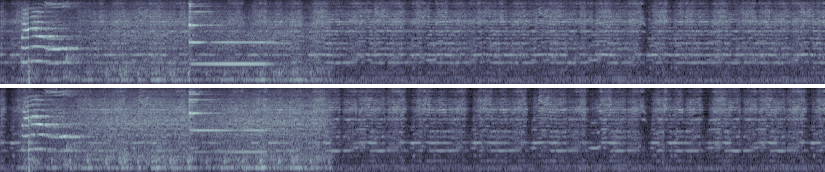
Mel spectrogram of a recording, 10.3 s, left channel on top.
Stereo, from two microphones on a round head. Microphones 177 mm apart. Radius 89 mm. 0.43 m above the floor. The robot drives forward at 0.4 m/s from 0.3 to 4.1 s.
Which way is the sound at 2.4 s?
70° left (ahead or behind).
